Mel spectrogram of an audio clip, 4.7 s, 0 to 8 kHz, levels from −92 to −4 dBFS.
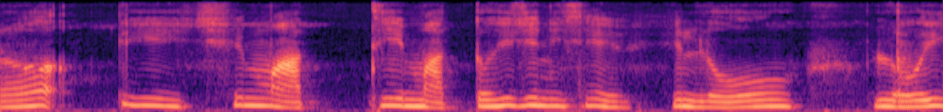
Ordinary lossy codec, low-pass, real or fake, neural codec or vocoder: AAC, 48 kbps; 7.2 kHz; fake; codec, 16 kHz, 16 kbps, FunCodec, trained on LibriTTS, 50 frames a second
